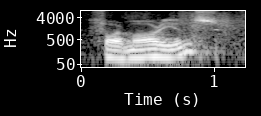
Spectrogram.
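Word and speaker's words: Fomorians: Zo schrijf je dat. Zo spreek je het niet uit, maar Formorians. Onder leiding van ene Partolan.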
